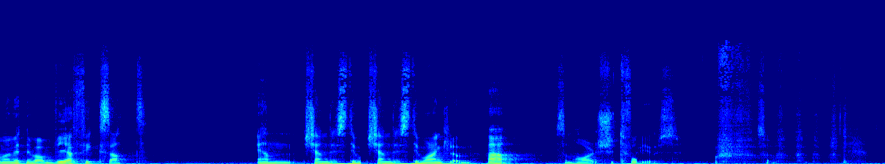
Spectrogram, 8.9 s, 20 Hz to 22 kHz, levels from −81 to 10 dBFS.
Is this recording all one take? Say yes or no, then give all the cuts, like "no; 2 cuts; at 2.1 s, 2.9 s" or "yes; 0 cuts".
no; 2 cuts; at 3.6 s, 6.4 s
